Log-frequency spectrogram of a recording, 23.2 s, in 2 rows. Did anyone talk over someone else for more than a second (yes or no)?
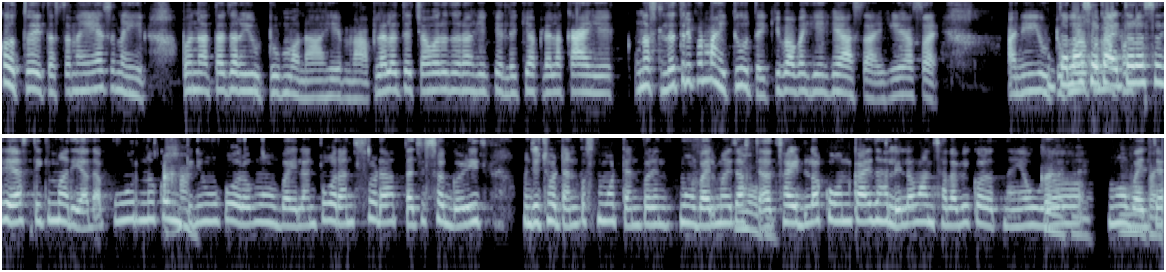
no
